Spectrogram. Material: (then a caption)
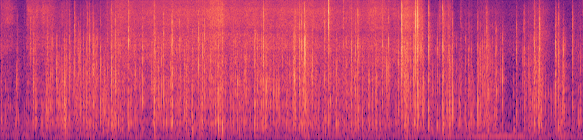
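Kraft paper. A large, empty, brown kraft-paper Amazon mailer bag made of recycled paper lies flat on a table while fingertips and nails rub, smooth and crinkle its crumpled surface. The result is a continuous, bright, papery crinkling and scratching with dense, quick rustles and almost no low end.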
